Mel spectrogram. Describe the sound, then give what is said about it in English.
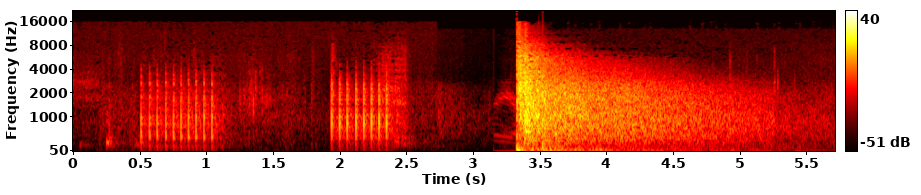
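Two short bursts of rapid automatic gunfire during military pre-deployment training, then a single loud blast from the demolition of unused battle simulation charges that booms and rumbles away slowly over several seconds. “Those are demolitions of uh, charges not used in the previous attack.”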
